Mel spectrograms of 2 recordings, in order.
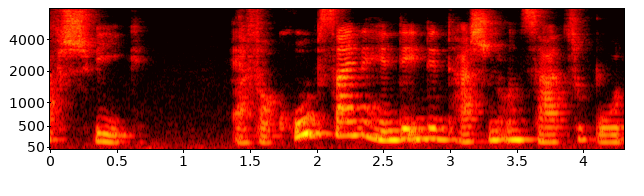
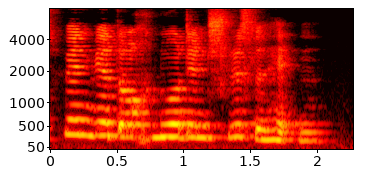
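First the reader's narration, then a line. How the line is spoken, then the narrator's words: Sorrowful sigh. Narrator (German): seufzte Paul bekümmert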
